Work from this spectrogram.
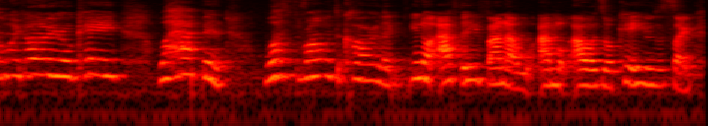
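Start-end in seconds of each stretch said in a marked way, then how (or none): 0.0-3.2 higher, quick alarmed questions; acting out a concerned husband; pitched-up worried questioning; imitated worried husband.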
